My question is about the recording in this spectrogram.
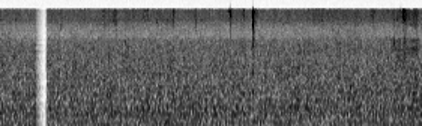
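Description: Steady loud rushing noise with a faint low hum, cutting out completely for a split second about half a second in.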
